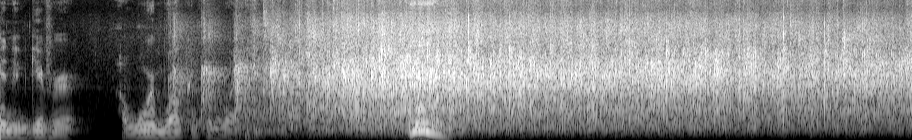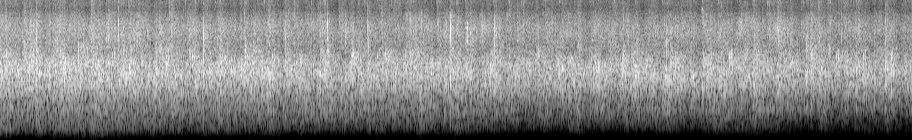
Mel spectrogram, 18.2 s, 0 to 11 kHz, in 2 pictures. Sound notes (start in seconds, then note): 5.9 applause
